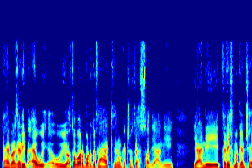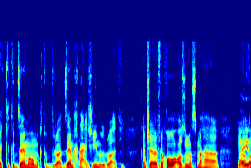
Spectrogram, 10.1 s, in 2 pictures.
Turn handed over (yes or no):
yes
